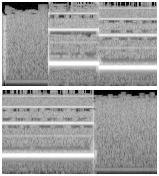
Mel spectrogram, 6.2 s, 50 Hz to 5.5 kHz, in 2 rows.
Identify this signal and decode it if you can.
Two-tone page, heard as a one-second tone, then a three-second tone, about 760 then 640 Hz. It is heard from 0.9 to 4.9 s.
